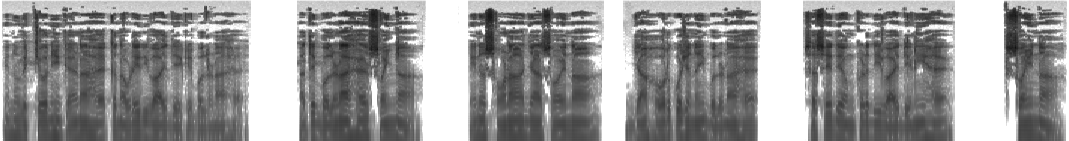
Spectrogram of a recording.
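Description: A man's voice: deep voice, little pitch movement, normal speed, mellow, no room sound, clean studio sound. A man teaching scripture pronunciation, who draws out each verse in a chanted recitation and then explains it carefully.

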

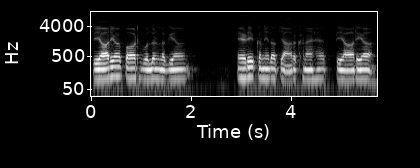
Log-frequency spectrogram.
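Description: Recitation teacher, male, low-pitched, unhurried and methodical, chants lines then breaks down pronunciation. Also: flat delivery, a little mellow, clear, resonant tone. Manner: slow, measured, chants lines then explains each word. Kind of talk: slow pronunciation lesson on scripture.

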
